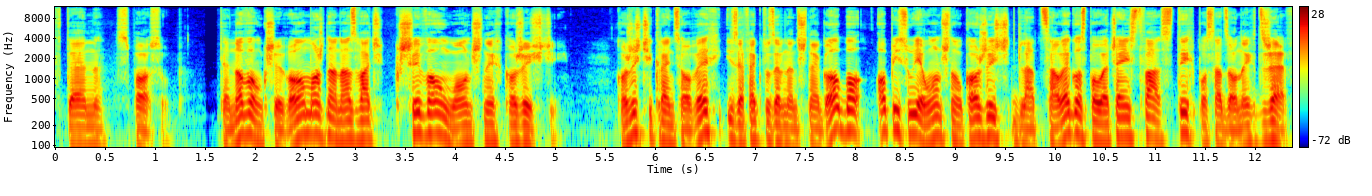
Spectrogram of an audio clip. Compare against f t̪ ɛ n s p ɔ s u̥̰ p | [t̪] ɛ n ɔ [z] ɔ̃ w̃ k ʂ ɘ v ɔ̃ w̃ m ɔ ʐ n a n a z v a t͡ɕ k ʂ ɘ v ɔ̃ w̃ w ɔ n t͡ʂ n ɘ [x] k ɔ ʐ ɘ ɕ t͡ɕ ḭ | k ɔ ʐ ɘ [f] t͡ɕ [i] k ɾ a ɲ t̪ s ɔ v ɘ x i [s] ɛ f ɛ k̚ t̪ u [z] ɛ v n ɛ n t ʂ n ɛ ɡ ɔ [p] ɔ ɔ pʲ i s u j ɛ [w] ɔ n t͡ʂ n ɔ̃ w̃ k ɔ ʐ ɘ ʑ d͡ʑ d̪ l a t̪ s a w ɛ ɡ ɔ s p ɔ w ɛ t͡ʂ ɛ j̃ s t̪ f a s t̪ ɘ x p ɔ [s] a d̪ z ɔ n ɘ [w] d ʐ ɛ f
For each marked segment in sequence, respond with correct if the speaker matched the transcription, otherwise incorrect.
correct, incorrect: v, correct, incorrect: ɕ, correct, incorrect: z, correct, incorrect: b, correct, correct, incorrect: ɣ

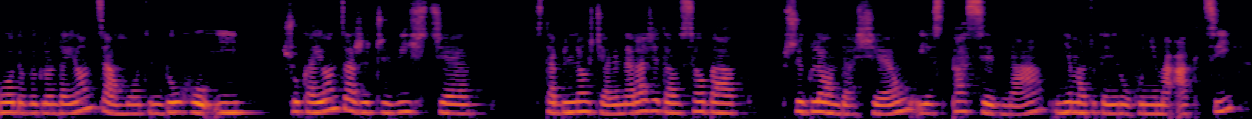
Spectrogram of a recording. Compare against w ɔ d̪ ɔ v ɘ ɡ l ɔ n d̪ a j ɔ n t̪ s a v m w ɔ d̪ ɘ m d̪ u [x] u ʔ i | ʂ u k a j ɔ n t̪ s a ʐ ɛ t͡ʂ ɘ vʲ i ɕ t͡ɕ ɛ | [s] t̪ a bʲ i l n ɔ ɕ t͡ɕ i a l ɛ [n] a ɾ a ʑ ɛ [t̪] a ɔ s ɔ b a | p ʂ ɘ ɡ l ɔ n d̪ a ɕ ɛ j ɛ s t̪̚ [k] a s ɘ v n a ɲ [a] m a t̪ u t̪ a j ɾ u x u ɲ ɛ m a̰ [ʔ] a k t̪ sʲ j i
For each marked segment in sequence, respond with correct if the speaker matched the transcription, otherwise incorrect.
correct, correct, correct, correct, incorrect: p, incorrect: ɛ, correct

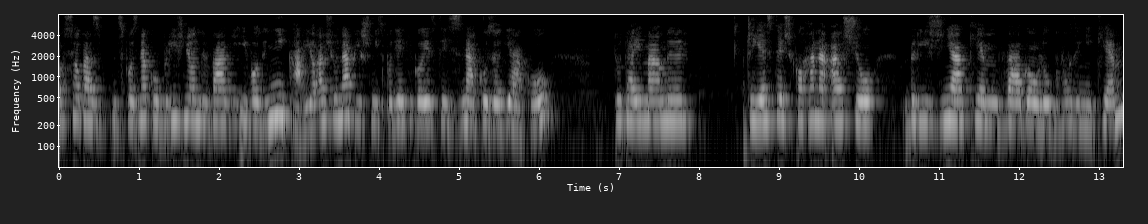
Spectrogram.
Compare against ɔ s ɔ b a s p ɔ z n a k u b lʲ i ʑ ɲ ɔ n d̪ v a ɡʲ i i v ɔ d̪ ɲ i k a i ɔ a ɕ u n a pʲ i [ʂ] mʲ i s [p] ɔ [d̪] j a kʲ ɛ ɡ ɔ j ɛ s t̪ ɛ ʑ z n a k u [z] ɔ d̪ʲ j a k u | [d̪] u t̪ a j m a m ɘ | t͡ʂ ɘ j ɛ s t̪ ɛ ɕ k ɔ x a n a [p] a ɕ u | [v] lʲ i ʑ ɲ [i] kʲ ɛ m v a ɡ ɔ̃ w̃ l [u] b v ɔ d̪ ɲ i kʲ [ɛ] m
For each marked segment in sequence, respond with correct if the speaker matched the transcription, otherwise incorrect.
correct, correct, correct, correct, incorrect: t̪, incorrect: ʔ, incorrect: b, incorrect: a, correct, correct

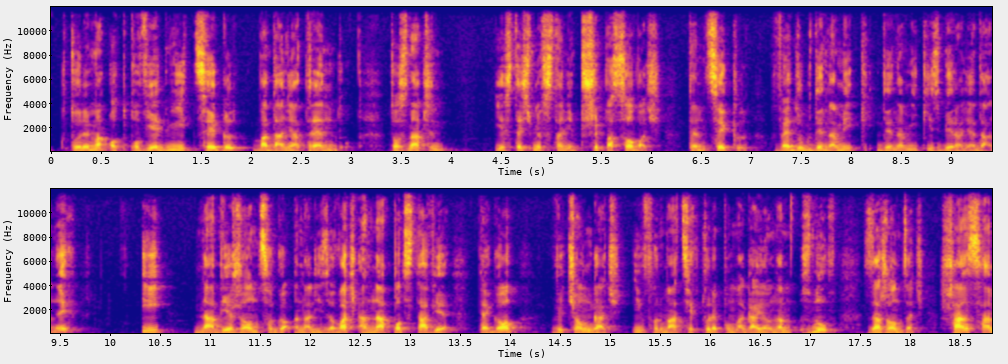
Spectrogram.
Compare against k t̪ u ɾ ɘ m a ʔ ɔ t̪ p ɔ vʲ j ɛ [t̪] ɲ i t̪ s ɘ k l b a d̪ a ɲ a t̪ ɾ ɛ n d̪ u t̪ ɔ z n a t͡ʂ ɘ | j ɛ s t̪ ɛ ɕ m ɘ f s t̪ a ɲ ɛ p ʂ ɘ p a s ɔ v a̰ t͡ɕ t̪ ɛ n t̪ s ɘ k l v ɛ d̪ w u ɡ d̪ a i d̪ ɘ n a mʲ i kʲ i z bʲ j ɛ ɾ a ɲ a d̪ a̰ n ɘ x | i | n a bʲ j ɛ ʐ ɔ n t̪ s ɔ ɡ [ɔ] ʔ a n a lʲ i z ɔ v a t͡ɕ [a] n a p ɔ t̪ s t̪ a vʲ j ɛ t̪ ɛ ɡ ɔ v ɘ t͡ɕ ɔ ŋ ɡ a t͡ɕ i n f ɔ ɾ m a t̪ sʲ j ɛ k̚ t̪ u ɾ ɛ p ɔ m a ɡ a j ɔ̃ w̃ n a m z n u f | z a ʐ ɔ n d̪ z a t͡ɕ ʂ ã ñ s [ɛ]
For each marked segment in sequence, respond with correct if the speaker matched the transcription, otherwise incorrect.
incorrect: d̪, correct, correct, incorrect: a

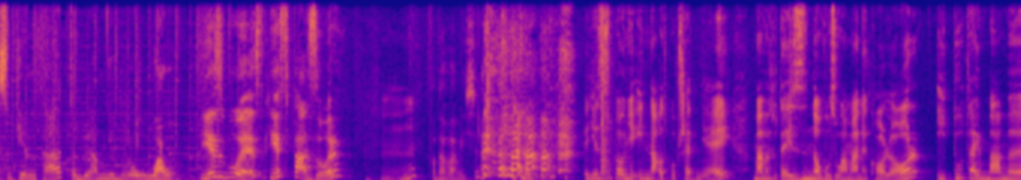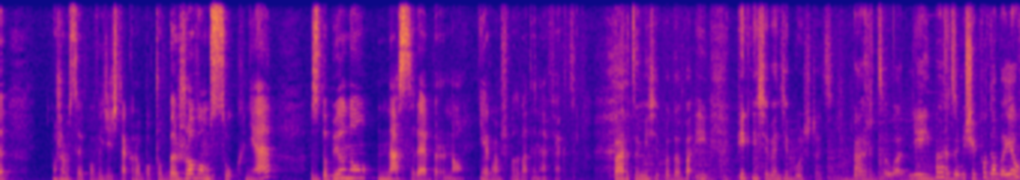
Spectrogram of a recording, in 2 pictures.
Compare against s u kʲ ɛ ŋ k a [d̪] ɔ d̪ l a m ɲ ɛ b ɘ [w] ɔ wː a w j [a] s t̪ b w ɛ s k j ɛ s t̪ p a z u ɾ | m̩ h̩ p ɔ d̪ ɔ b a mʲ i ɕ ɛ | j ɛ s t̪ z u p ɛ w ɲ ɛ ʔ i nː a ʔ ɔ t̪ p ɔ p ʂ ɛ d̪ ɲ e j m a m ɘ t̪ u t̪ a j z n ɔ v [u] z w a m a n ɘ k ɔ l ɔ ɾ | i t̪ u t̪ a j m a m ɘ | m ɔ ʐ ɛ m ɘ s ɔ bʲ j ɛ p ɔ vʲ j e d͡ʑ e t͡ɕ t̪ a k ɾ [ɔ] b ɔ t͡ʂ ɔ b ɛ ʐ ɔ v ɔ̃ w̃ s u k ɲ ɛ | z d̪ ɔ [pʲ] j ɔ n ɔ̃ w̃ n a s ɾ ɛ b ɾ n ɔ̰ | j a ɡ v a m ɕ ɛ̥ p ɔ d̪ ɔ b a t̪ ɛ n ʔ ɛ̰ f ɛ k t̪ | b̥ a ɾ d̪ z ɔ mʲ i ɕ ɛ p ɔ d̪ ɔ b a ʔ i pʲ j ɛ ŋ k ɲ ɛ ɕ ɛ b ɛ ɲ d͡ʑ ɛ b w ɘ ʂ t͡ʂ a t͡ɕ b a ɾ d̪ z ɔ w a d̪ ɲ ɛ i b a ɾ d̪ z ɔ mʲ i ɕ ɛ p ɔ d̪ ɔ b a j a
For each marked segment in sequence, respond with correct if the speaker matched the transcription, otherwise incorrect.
incorrect: t̪, correct, incorrect: ɛ, correct, correct, incorrect: bʲ

